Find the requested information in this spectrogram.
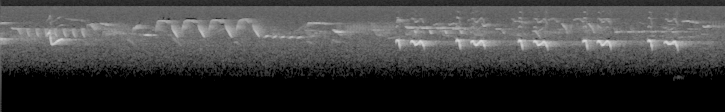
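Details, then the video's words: A song thrush (Turdus philomelos) sings bright, varied phrases: a quick trill, looping whistles, then one short whistled motif repeated six times, each phrase given over and over. "Birigarroa (Turdus philomelos), kantua"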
